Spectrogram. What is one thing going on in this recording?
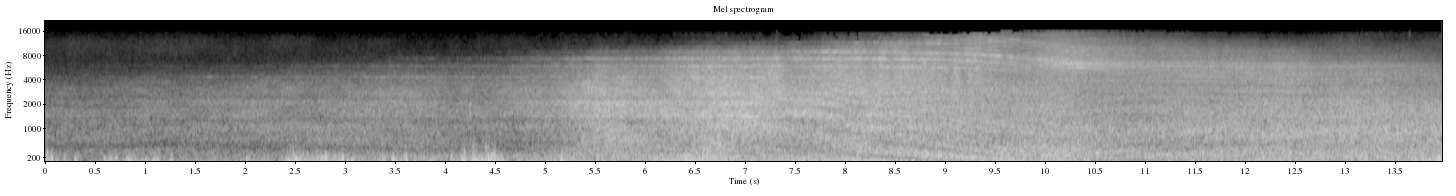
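A jet airliner roars loudly as it passes low overhead, its engines whining and then fading away.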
